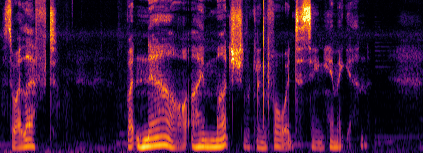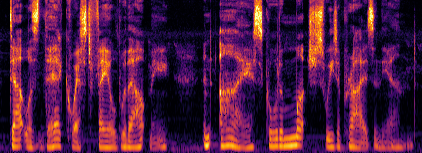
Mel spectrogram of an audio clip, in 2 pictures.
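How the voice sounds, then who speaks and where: A man playing a prickly, easily flustered wolfkin mercenary in an ASMR roleplay, gruff and sardonic, secretly protective. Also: mid-range voice, steady tone, slow pace, faint music behind. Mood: irritated, sardonic.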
